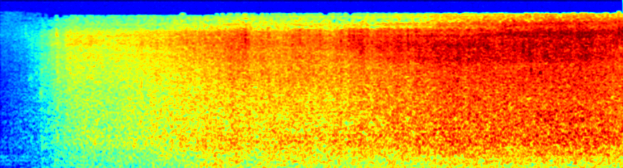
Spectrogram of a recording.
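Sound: ocean waves washing ashore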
